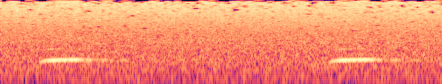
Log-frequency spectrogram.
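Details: Long-eared Owl of the eastern United States giving its spaced-out, low "who" series: two low, soft, even hoots about two seconds apart, over a faint steady hiss.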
